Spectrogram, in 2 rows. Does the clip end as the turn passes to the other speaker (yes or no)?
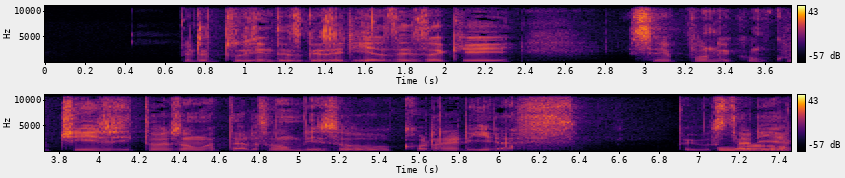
yes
